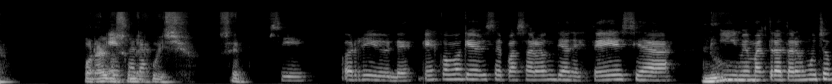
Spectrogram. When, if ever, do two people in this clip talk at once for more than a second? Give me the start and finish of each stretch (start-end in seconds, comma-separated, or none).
none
